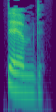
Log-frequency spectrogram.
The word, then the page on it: dimmed: British English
